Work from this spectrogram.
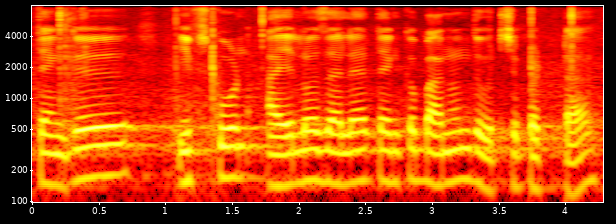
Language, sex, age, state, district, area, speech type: Goan Konkani, male, 18-30, Goa, Quepem, rural, spontaneous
